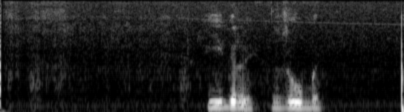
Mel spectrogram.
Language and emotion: Russian, neutral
